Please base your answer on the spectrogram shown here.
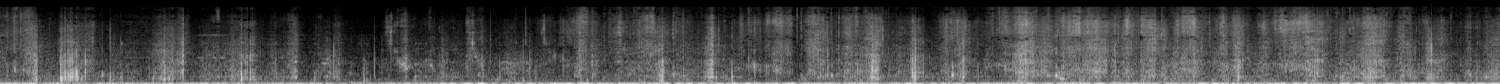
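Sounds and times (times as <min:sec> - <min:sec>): crunching of freezer frost: 0:00.0 - 0:15.0.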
